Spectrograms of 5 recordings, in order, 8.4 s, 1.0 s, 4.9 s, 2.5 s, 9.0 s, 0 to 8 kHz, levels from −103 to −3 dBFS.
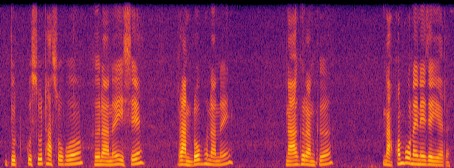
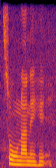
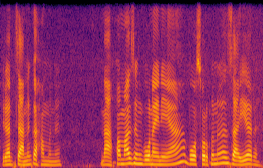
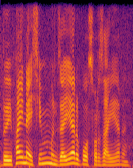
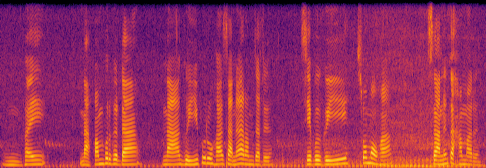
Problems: none marked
